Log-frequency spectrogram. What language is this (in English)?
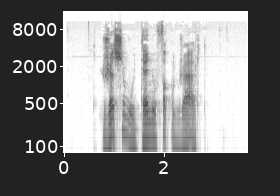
Kabardian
